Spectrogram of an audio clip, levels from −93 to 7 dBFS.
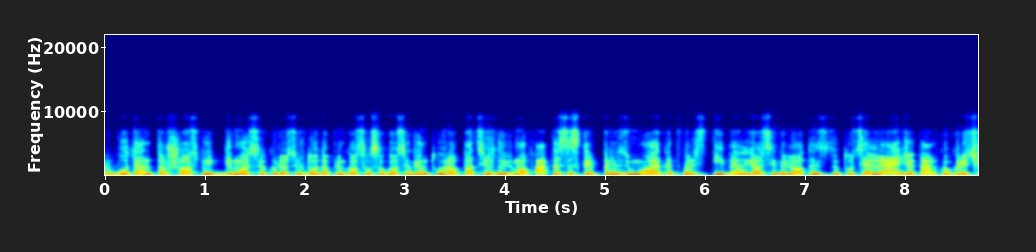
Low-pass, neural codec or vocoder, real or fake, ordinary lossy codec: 7.2 kHz; none; real; Opus, 32 kbps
